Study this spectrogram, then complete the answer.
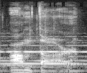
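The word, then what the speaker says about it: Ontharr: an individual named Anar it's spelled o n t h a r r o n t h a r r Anar okay um that is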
